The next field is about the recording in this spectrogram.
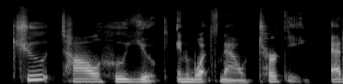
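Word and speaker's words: Çatalhöyük: One of the best studied early settlements anywhere is Chhattal Hoyuk, pronounced Chu Tal Huyuk in what's now Turkey.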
